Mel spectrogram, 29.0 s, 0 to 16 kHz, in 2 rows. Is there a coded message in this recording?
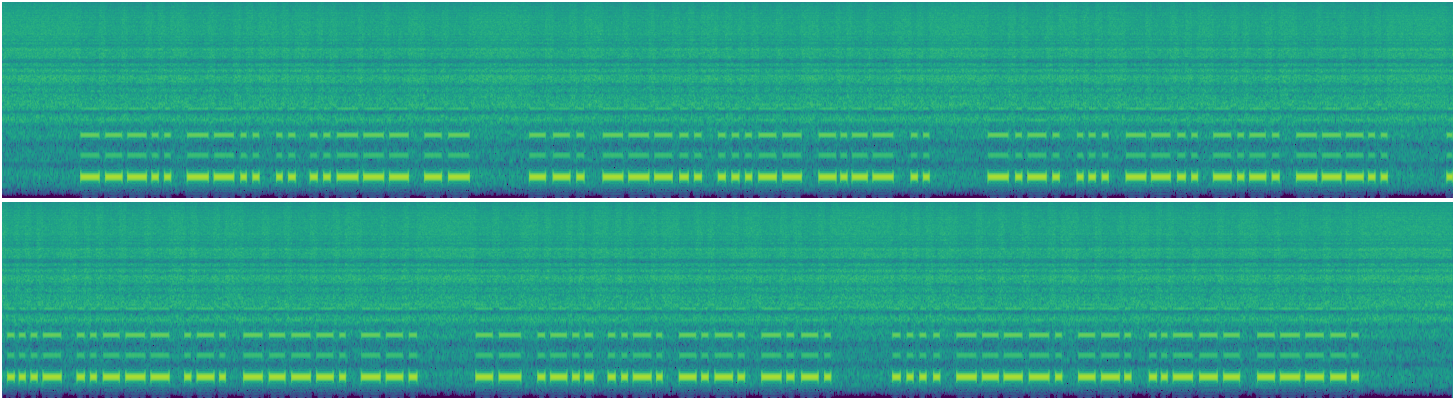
Yes: Morse code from 0.7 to 28.1 s, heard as a keyed tone, hand-sent with a straight key, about 19 wpm, 400 Hz. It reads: 8ZI2M G83YI CSZC8 42R9G MLFCC H9G29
